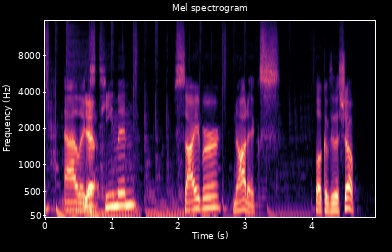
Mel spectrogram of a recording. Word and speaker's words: Tman: So I'm very excited to have on the show Alex Tman, right? Is that the right way to say it? Yeah, that's right. Alex Tman, Psybernautics.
